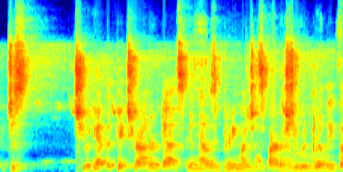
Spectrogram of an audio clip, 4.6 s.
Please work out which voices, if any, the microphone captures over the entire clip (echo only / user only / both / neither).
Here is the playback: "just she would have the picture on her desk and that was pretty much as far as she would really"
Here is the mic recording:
both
